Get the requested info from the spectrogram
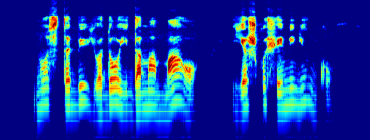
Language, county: Lithuanian, Vilnius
